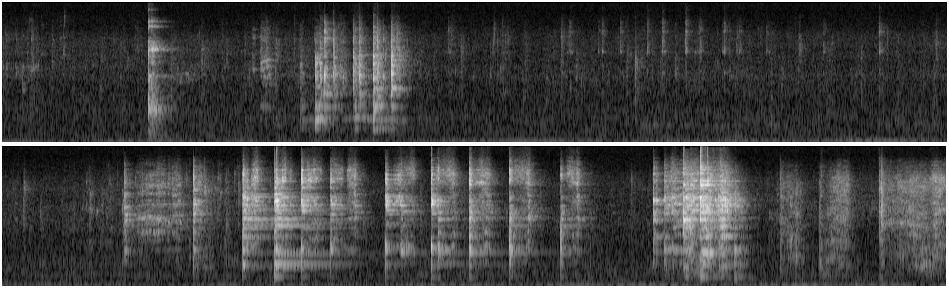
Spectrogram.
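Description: Steel spoon clinking and scraping against a steel kadhai as thick curry paste is stirred while water is added to it. A few scattered knocks come first; a dense run of clinks with a ringing metal tone begins a little past the middle, and another burst follows near the end.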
